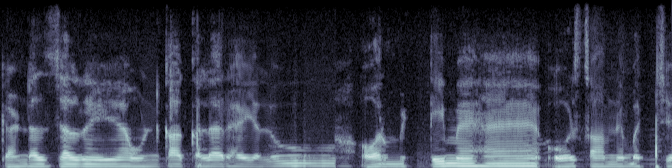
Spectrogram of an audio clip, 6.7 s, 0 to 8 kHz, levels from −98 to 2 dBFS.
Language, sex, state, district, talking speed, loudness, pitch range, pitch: Hindi, male, Uttar Pradesh, Varanasi, 145 wpm, -20 LUFS, 100-120 Hz, 105 Hz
